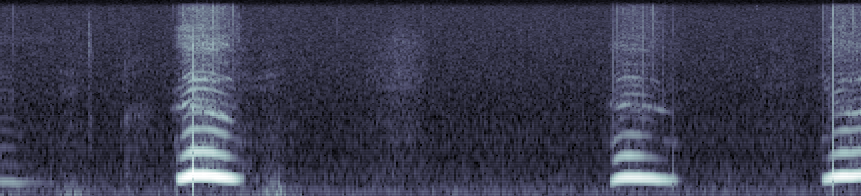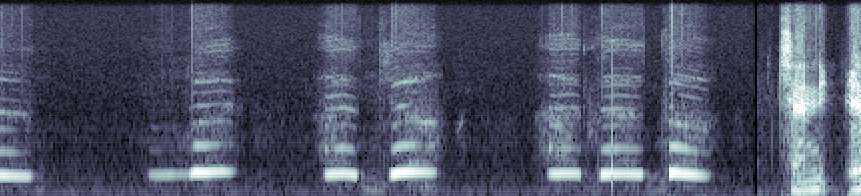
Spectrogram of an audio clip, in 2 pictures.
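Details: Female patient with dystonia, also with swallowing difficulty, during a neurologic exam; tight, high-pitched, strained voice, unable to move mouth, tongue, lips and palate to articulate; dystonic dysarthria.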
